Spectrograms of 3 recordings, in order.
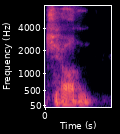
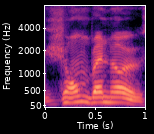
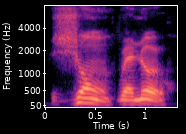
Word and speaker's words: Jean Reno: You just, the first way you sound like, I swear it sounded like you said John. – No, Jean Reno. Sorry, I didn't put enough Gallic kind of soft J on that. Jean Reno.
